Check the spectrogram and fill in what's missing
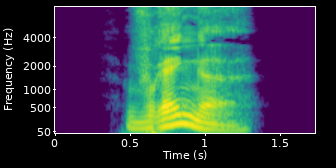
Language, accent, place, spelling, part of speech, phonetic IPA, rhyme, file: German, Germany, Berlin, wränge, verb, [ˈvʁɛŋə], -ɛŋə, De-wränge.ogg
- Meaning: first/third-person singular subjunctive II of wringen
